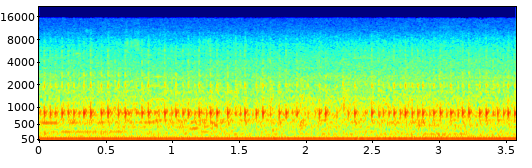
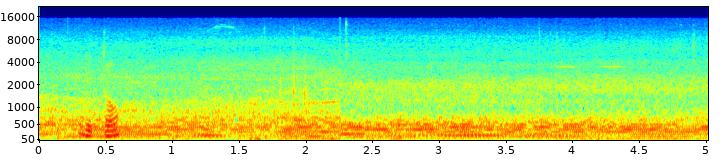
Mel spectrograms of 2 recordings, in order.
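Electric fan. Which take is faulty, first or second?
first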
